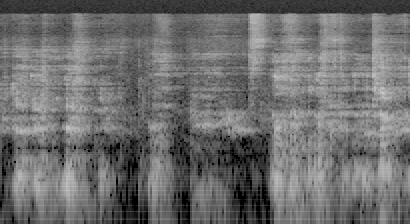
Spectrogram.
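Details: Domestic pig, a sow giving birth to ten piglets on a small pig-raising farm; low, rhythmic grunts come in quick clusters several times a second, pause briefly mid-clip, then resume in a steady run.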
